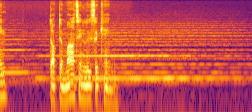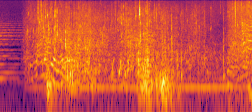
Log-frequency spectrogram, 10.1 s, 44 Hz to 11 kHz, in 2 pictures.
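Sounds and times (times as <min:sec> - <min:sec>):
water: 0:05.5 - 0:10.0
wind: 0:05.5 - 0:10.0.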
